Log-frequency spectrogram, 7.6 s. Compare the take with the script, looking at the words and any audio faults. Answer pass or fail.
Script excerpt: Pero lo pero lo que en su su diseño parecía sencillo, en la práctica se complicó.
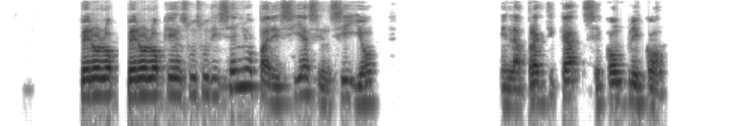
pass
